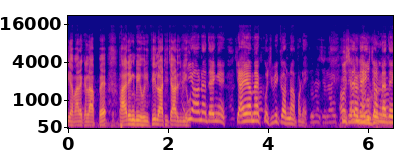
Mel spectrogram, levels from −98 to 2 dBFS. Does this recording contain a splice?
yes; 1 cut; at 2.4 s

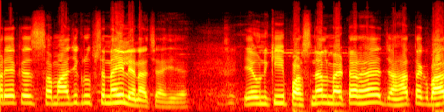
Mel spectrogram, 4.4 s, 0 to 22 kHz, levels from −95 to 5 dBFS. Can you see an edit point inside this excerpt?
no; 0 cuts

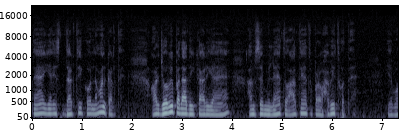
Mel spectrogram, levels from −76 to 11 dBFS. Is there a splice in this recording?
no; 0 cuts

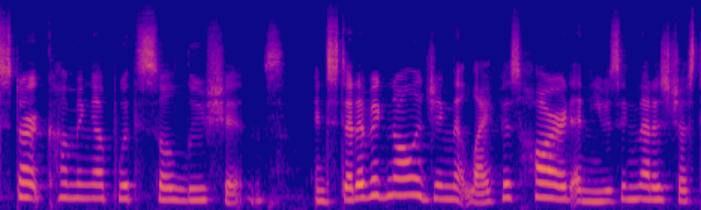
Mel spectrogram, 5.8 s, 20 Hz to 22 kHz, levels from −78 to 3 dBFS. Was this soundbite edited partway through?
no; 0 cuts

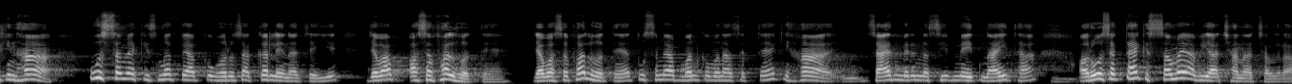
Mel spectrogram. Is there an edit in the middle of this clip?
no; 0 cuts

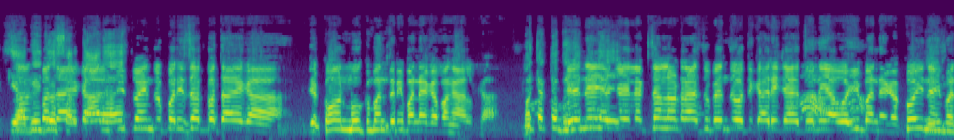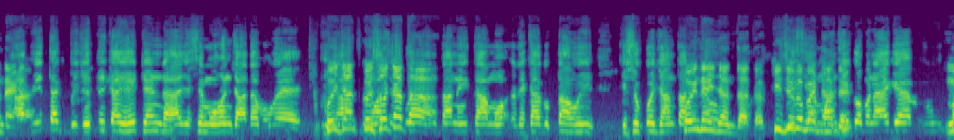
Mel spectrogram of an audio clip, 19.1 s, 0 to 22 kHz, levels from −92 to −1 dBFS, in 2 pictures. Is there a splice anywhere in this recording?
no; 0 cuts

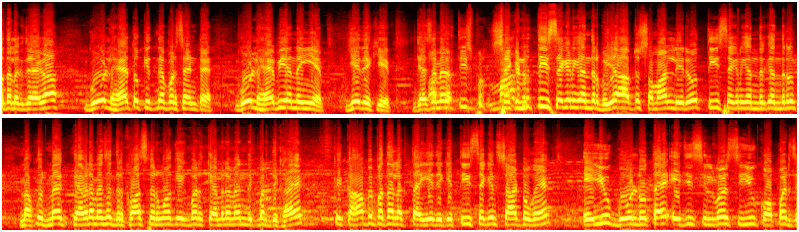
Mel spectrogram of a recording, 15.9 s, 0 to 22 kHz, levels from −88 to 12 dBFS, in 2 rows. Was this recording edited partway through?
no; 0 cuts

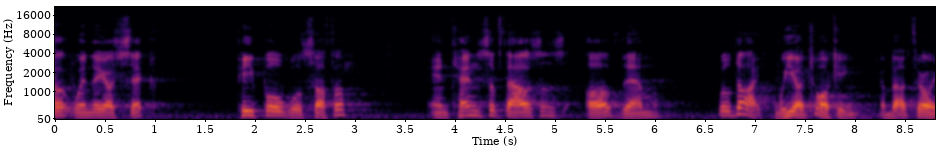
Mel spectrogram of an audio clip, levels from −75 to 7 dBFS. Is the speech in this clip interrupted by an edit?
yes; 1 cut; at 7.2 s

